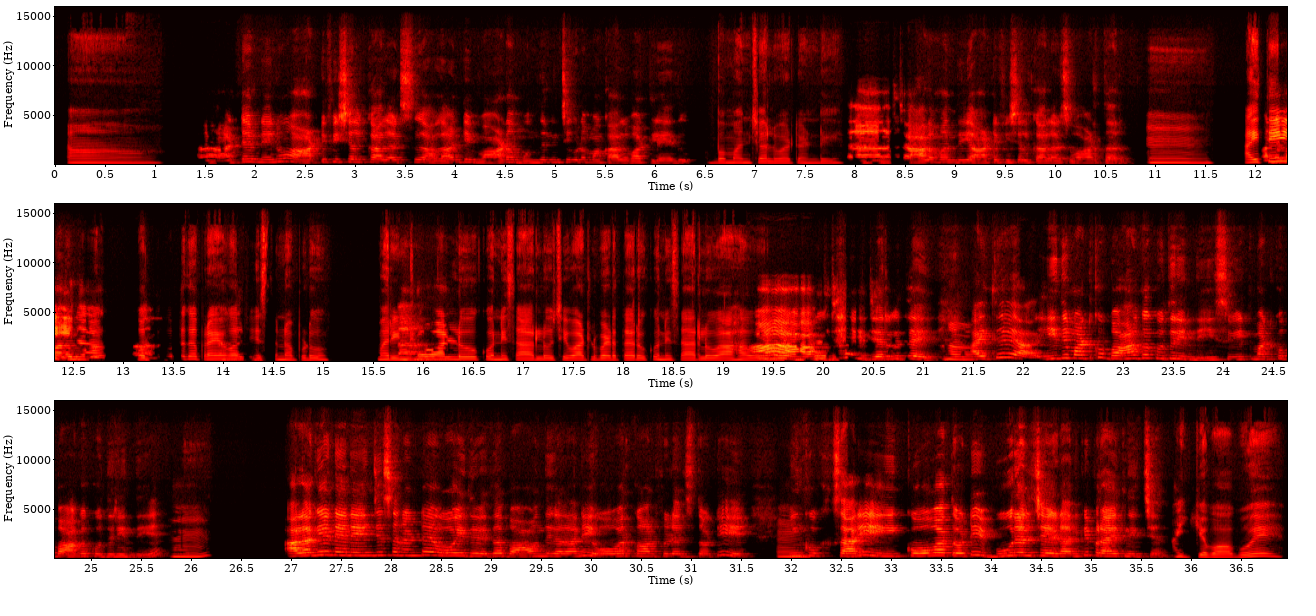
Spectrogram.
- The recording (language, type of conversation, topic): Telugu, podcast, పండుగల సమయంలో మీరు కొత్త వంటకాలు ఎప్పుడైనా ప్రయత్నిస్తారా?
- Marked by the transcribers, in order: static; in English: "ఆర్టిఫిషియల్"; in English: "ఆర్టిఫిషియల్ కలర్స్"; in English: "ఓవర్ కాన్ఫిడెన్స్‌తోటి"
